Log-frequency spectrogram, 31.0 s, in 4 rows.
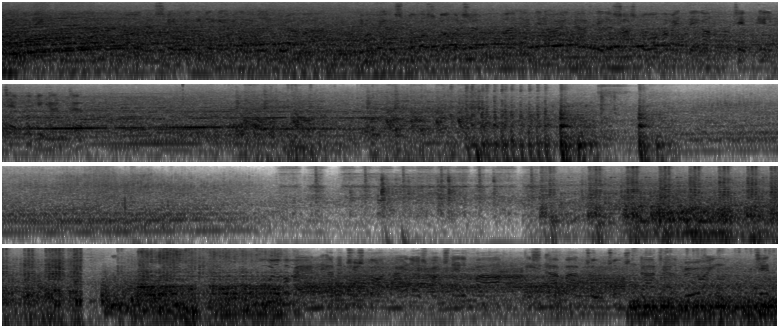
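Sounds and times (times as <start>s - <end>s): loud engine noise: 0.0s - 31.0s
race car engine sputtering: 0.0s - 31.0s
hand crank clicking: 18.3s - 24.1s.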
